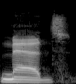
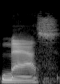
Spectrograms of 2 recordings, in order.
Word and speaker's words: Mads: much this week um I always call them Mads but it's pronounced masse I should do you so that are ma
